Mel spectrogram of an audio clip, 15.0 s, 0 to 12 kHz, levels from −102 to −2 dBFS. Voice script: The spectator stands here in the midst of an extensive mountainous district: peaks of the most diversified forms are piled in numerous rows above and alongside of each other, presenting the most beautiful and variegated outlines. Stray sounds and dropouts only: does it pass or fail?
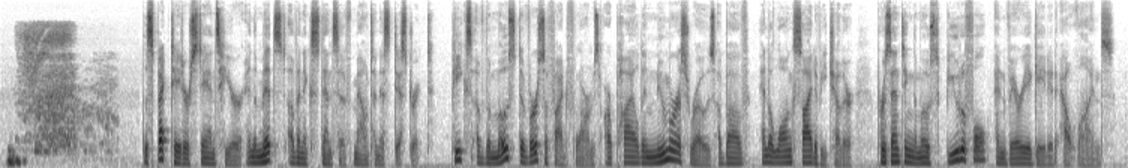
fail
